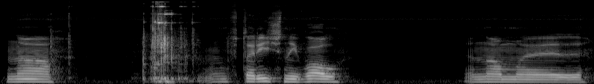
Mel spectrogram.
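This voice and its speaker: A man's voice: medium pitch, level tone, extremely slow, darkish tone, clear, resonant tone. A man talks his way through a repair in his workshop in a loose, unscripted way. He trails off mid-thought and picks the sentence up again, and keeps calling his viewers friends. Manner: thinks aloud while working, trailing off and restarting. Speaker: DIY mechanic vlogger. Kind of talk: casual hands-on repair commentary.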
